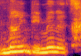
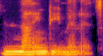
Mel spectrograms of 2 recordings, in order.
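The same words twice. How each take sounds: First: Astonished retold yelp; alarmed disbelief. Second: Said in the usual way. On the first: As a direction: throw it back as a shocked question. Echoes length in alarm. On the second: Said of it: "She leans in and she says".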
